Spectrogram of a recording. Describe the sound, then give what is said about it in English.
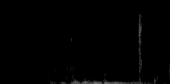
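Someone takes a quiet sip of a drink: soft, wet mouth and swallowing noises build up, then a brief sharp click near the end. No one speaks. “Okay, let's take a little sip here”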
